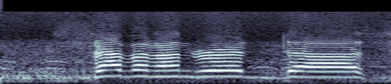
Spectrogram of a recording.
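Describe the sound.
Racing hydroplane boats roar around the course with a steady engine drone, heard under a commentator who talks throughout.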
